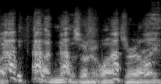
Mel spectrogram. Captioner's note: laughing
